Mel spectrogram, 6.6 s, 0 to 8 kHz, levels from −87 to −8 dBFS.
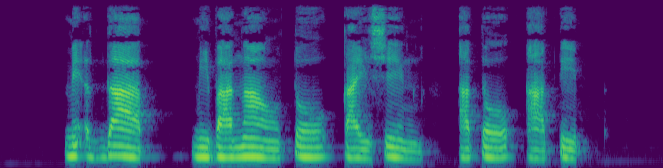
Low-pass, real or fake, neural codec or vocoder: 7.2 kHz; real; none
